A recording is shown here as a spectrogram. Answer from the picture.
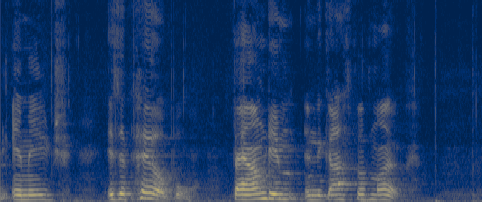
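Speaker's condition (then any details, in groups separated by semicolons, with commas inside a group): Cerebral palsy with dystonia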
